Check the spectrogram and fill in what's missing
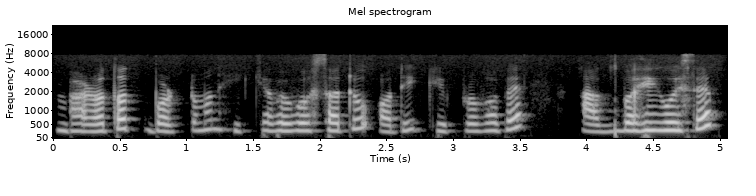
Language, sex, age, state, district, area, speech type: Assamese, female, 18-30, Assam, Sonitpur, rural, spontaneous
